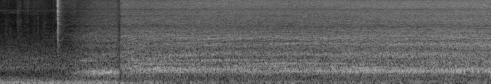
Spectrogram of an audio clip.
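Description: Handheld hair dryer switched on about half a second in, its motor spinning up and then blowing steadily, used as a heat gun to melt crayons on a poster board.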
